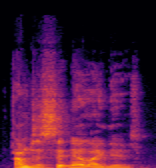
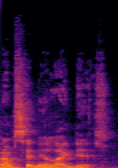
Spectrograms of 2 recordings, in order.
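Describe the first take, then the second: First: Showing a blank skeptical face while he talks; sitting there unconvinced, letting the doubt show; stone-faced demonstration. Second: Said in the usual way. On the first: Shown as a demonstration. Telling how he sat through her story, a skeptical stare.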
